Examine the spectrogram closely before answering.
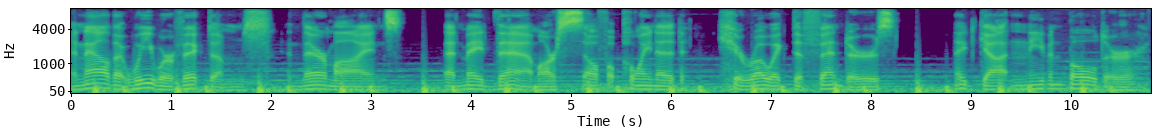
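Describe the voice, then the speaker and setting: A man's voice: low-pitched, slow pace, highs cut off. A man reading visual novel narration aloud in a dramatic first-person storytelling style. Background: faint game music.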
